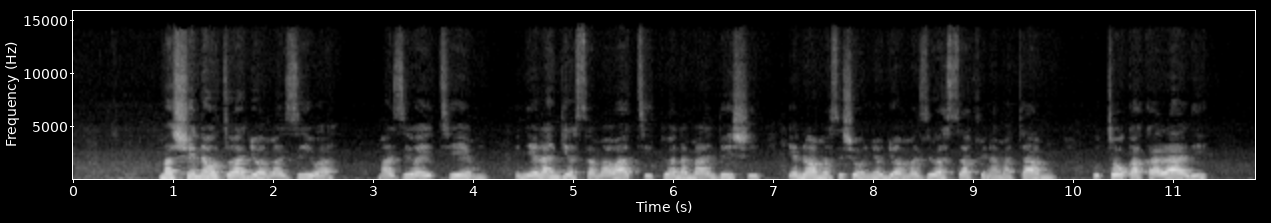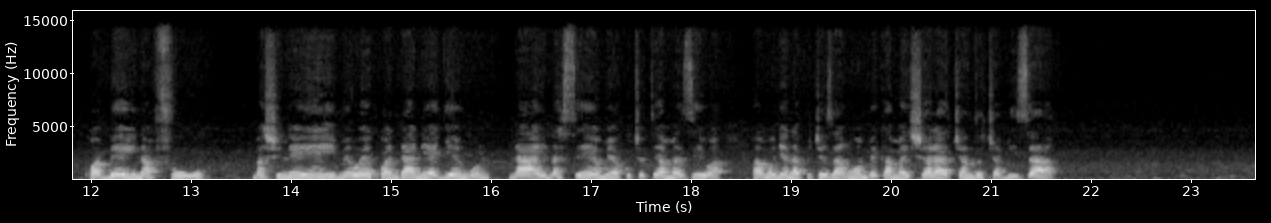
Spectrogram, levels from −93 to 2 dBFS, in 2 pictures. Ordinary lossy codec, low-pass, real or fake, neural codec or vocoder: MP3, 96 kbps; 14.4 kHz; real; none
